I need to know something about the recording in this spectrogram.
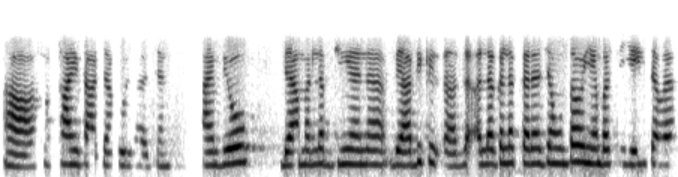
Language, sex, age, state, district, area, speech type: Sindhi, female, 30-45, Rajasthan, Ajmer, urban, conversation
